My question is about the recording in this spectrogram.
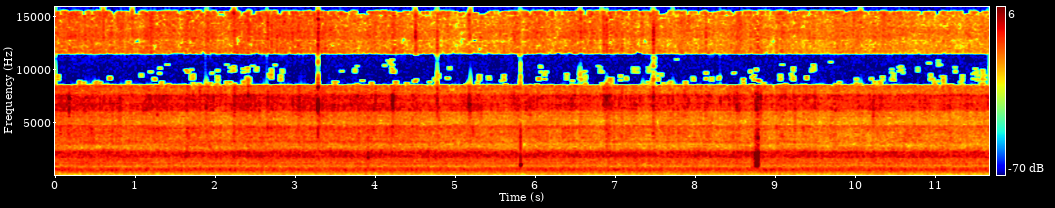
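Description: Optimus Polaris camping-stove burner running with a steady rushing hiss as bacon and cheese fry in the pot. A spoon clicks against the pot twice while stirring, the second click sharper, about six and nine seconds in.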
